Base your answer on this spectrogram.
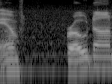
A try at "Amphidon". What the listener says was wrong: It is no, there's no R. It's amphidon, but it's probably pronounced more like P with an aspirant. Amphidon. P with a little breathing noise.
